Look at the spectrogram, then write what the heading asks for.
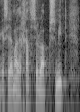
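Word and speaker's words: Psmith: Tiene una novela que se llama The Hatzell Smith, donde la P no hay que pronunciarla, es P muda.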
